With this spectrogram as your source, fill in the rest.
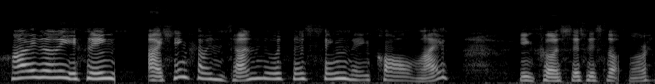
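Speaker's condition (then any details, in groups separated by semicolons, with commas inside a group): Oral cancer; tracheostomy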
